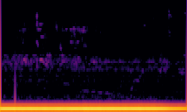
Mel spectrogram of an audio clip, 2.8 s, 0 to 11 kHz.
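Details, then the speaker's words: LD Curve 5 active speaker with volume at maximum and no input: loud steady low mains hum at constant pitch that disappears when touched, pointing to a ground loop; dirty, rusted volume pots suspected of letting hum through. "kapagka kinakapa natin dito naun na haming so kapagka bibitawan natin ayun"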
